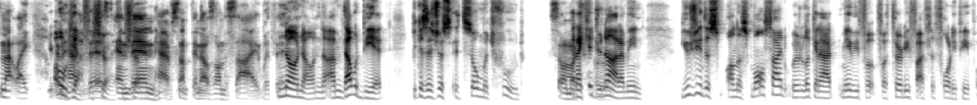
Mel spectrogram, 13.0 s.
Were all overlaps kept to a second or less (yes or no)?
no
